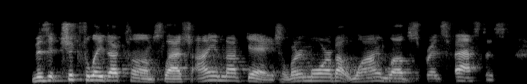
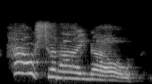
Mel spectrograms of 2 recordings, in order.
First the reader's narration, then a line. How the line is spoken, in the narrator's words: Mom shouted back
